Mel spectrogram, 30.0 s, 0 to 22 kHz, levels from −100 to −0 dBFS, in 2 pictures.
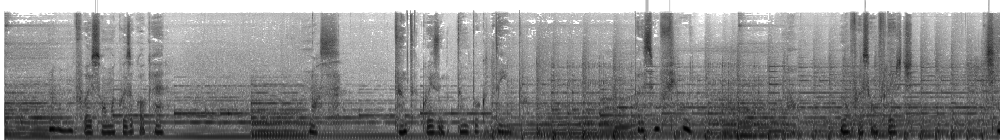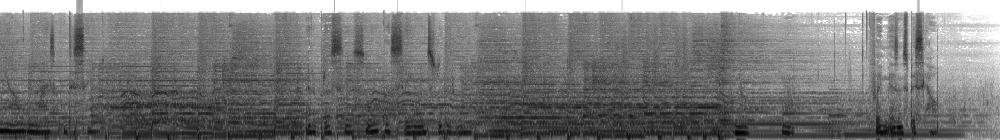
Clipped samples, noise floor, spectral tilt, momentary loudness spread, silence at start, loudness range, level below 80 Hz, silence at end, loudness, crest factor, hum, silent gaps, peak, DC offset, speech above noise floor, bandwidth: under 0.1%; -38 dBFS; -4.5 dB/octave; 9 LU; 0.05 s; 4 LU; -24 dBFS; 0.25 s; -12 LUFS; 12 dB; none; none; 0 dBFS; under 0.1%; 27 dB; 16.5 kHz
